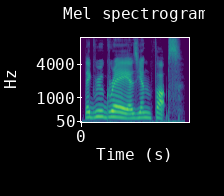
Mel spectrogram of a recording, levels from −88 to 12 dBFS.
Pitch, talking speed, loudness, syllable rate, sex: 200 Hz, 165 wpm, -15 LUFS, 3.2 syllables/s, female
